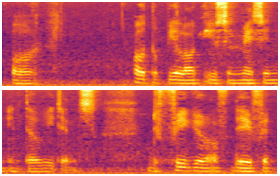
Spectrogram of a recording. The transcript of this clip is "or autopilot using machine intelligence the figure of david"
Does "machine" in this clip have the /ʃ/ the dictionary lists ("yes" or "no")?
no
